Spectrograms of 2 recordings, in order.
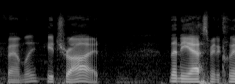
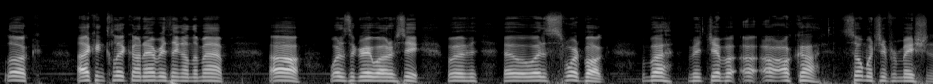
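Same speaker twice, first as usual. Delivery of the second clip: high, loud and overwhelmed; excited; 7 semitones higher, 6 dB louder than usual. Real, not acted. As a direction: babble with delight at the map. Excited by the map.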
